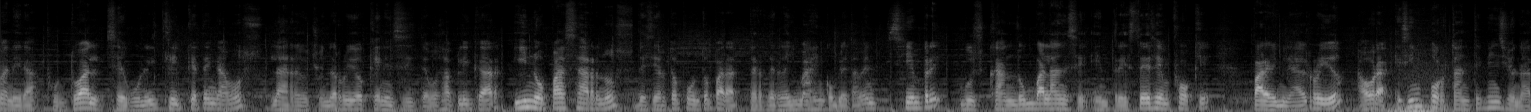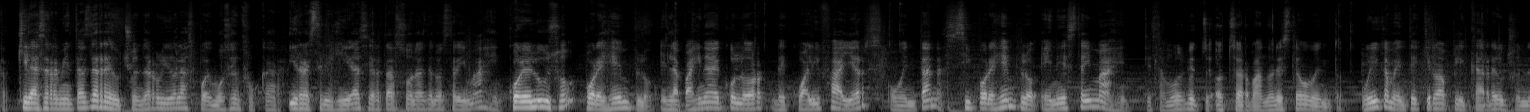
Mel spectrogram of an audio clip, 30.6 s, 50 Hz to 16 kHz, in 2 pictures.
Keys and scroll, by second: 21.6 shift+6.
